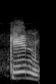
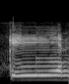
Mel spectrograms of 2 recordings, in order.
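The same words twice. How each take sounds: First: The vowel is short and clipped. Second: The vowel is drawn out long. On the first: The speaker calls it right. "kin gitu" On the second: The speaker calls it wrong. "jangan kin jangan dipanjangin"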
